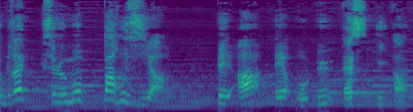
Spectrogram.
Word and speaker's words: parousia: P-A-R-O-U-S-I-A, comme ça se prononce, parousia.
